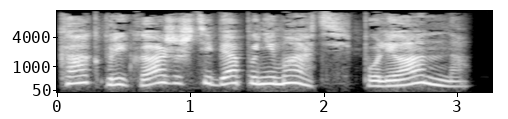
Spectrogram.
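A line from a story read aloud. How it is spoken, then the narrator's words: Exclaiming. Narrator (Russian): воскликнула тетя Полли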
